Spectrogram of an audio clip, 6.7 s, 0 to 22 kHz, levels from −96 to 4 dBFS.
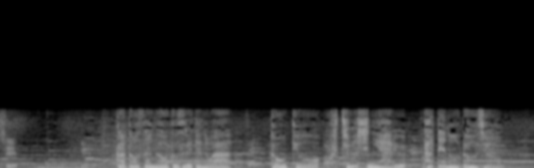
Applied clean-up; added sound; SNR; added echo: none; Buzz; 12 dB; none.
